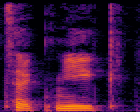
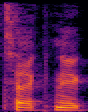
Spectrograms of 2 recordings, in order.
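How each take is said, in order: First: The word ends with a long 'neek' sound. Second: The word ends with a short 'nick' sound. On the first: "the pronunciation is actually Technique" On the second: "the spelling is Technic"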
